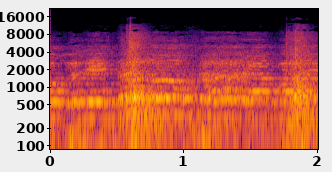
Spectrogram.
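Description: Men's voices chanting a noha while a crowd of men beat their chests in unison (sinazani). The strikes land together about every 1.2 seconds, twice here, over the steady chant.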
